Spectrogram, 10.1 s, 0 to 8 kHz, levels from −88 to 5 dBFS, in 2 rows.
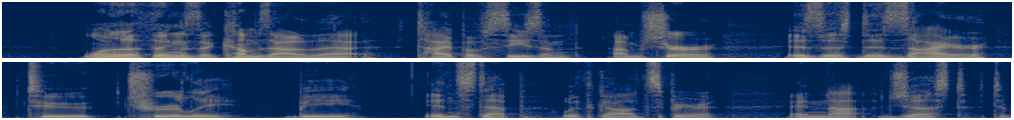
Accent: American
